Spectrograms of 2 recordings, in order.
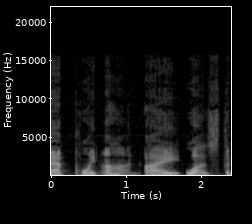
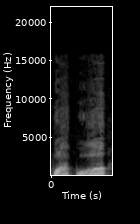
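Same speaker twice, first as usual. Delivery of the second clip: put-on much higher, bewildered little boy; stunned disbelief; 11 semitones higher than usual. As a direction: squeak out the confusion of a wronged child. Child stunned by the accusation.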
